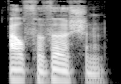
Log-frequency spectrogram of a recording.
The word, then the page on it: alpha version: British English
